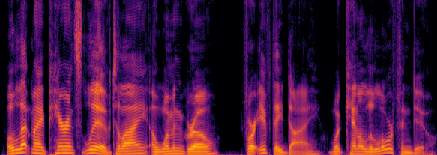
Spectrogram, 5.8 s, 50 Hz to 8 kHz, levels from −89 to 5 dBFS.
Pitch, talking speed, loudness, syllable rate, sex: 130 Hz, 205 wpm, -19 LUFS, 4.6 syllables/s, male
